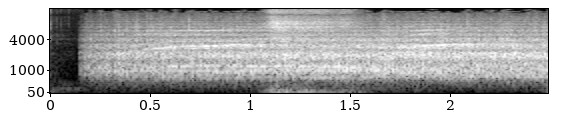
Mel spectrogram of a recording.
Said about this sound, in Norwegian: Vill jubel? Vill jubel.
